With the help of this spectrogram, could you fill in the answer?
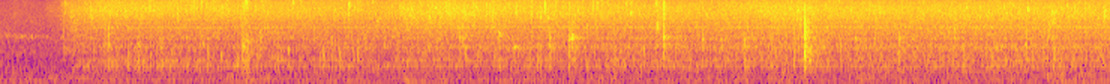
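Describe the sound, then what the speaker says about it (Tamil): Onion rings fry in hot oil on a low flame with a steady, gentle, hissing sizzle and scattered small pops and crackles, moderately close and with no voices. "இப்போ ஆயில் நல்லா சூடாயிடுச்சு இப்போ கொஞ்சம் ஸ்டவ்வை ஸ்லோ ஃப்ளேமில் வச்சுட்டு நம்ம அந்த ரிங்ஸை போட போகிறோம்"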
